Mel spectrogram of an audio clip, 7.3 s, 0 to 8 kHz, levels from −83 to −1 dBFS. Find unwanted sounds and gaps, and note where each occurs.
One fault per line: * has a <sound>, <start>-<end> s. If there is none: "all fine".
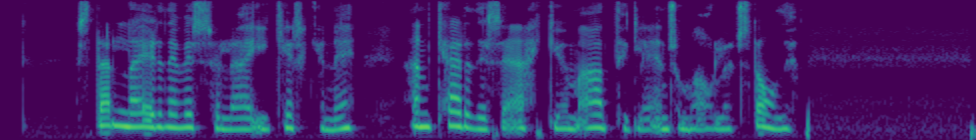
all fine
